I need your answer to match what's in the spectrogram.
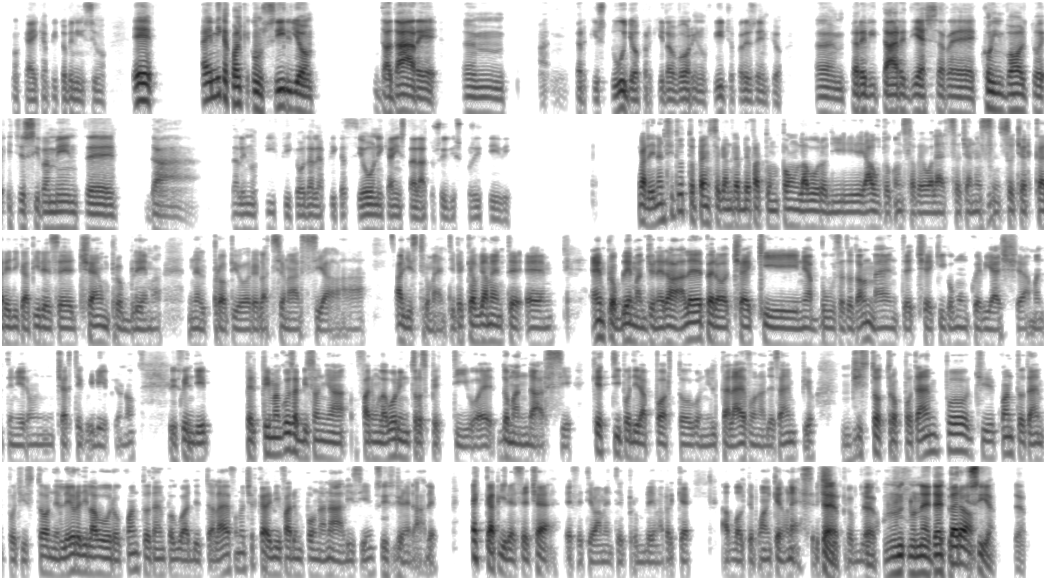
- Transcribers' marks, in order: "cioè" said as "ceh"; "proprio" said as "propio"; "perché" said as "pecchè"; laughing while speaking: "esserci"
- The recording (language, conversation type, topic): Italian, podcast, Quali abitudini aiutano a restare concentrati quando si usano molti dispositivi?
